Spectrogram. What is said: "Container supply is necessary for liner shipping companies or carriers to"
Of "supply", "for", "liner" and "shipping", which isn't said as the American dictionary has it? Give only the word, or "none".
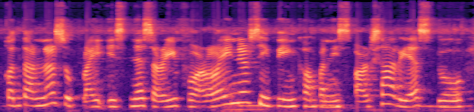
shipping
